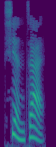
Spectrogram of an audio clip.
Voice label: "现在" xian zai, chinese

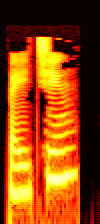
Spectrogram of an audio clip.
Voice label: "北京", Chinese; bei jing

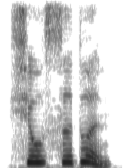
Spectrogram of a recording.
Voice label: "休斯顿", Chinese; xiu si dun; cyberchinese

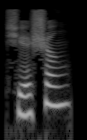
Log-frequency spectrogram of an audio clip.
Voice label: "学生" xue sheng, chinese; cyberchinese

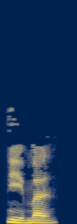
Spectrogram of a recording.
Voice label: "你们" nimen, chinese

